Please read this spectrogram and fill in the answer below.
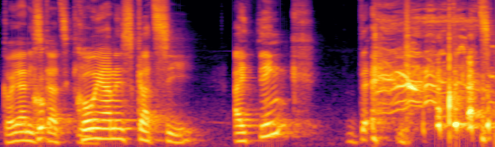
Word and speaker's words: Koyaanisqatsi: And it's Koyaanisqatsi, if I'm saying it What did you call me, correct.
